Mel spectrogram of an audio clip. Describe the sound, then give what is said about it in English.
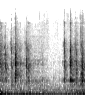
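Rapid keystrokes clatter on a computer keyboard in quick bursts as a document is typed, with a short pause in the middle, moderately loud, with no voices. “So first and foremost, I wanted to say, typing my doc and...”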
